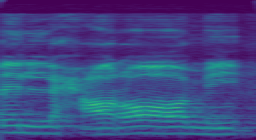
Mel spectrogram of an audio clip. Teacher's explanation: را کے نیچے زیر ہے تو اس لیے اس کو باریک کر کے پڑھیں گے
